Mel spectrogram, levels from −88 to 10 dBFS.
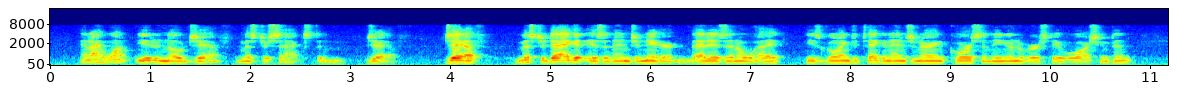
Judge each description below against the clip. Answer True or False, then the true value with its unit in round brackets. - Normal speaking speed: True (170 wpm)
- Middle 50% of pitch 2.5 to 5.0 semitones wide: True (2.8 semitones)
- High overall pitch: False (115 Hz)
